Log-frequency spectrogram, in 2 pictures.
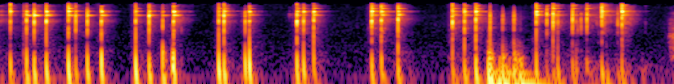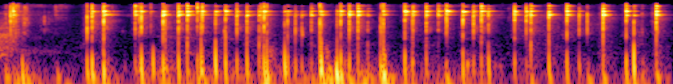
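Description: A small, glossy, green-glazed ceramic Christmas tree figurine, about hand height and likely hollow, is held in one hand and tapped with the tips of long acrylic nails on its ridged glazed tiers. Quick bursts of sharp, clicky taps with a bright, glassy ring come in short clusters separated by brief pauses, then run together into denser, faster tapping with some low handling rumble. Each tap dies away quickly.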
